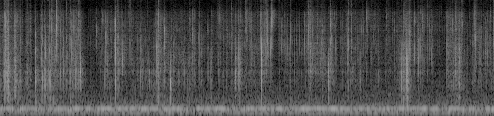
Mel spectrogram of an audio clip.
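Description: A clear plastic zip-lock bag full of clear elastic hair bands, with a ball chain, is scrunched and crinkled in the fingers and then rubbed with the fingertips. Dense crinkling and crackling fills the clip with many sharp, bright ticks over a steady low hum.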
